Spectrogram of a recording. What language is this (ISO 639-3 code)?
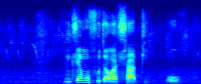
sot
